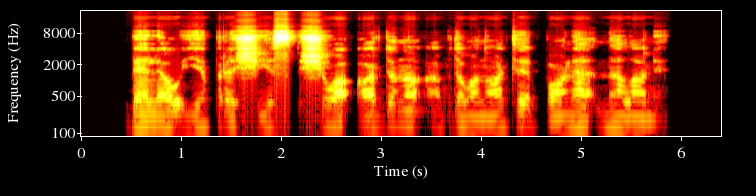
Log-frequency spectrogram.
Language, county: Lithuanian, Šiauliai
